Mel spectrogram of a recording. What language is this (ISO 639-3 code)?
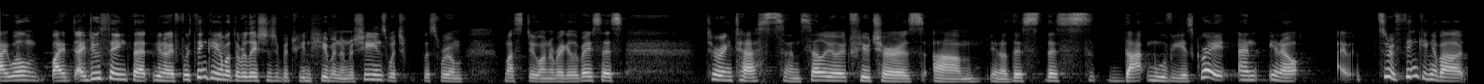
eng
